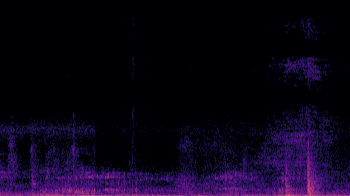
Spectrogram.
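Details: Hungry captive puma purring loudly in the morning while begging its owner for food; a low, pulsing rumble runs throughout, with a few soft clicks and rustles near the end.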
